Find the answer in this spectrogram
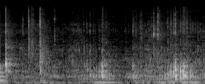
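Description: A Galaxy Pegasus Beyblade, a metal spinning top, whirring steadily as it spins in a clear plastic stadium just after launch, with a constant low hum. Faint clicks as a second top is fitted onto its launcher.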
